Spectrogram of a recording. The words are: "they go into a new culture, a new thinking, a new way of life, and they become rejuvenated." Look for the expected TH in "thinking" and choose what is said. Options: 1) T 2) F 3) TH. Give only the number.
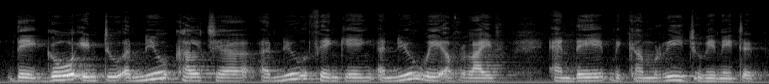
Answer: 1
